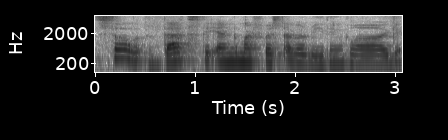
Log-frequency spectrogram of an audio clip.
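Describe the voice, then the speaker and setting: Here a woman speaks with a non-native accent and ordinary pitch variation. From Sweden. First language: not English. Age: 20s. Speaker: book vlogger. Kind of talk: casual vlog review. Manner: casual, filler-heavy.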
